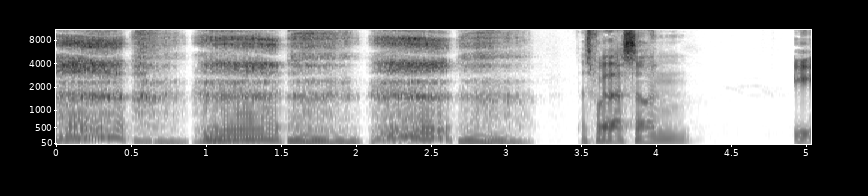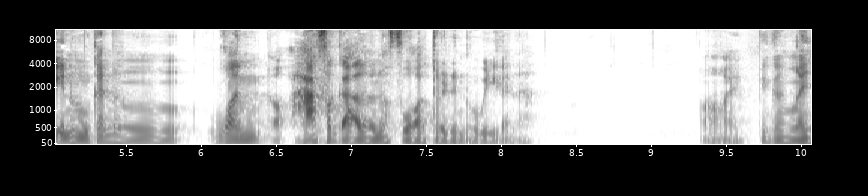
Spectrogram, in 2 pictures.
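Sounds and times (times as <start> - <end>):
person imitating heavy exhausted panting after jiu-jitsu sparring: 0.0 - 3.2
speech: 0.4 - 1.7, 3.6 - 4.3, 4.9 - 8.3, 9.3 - 10.0.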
